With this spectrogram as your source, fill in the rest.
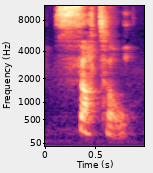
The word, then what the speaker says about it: subtle: And when we see the letters BT together, they are also silent. Debt, doubt, subtle.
